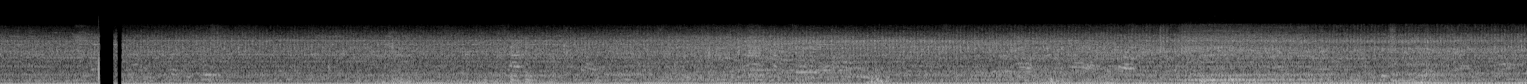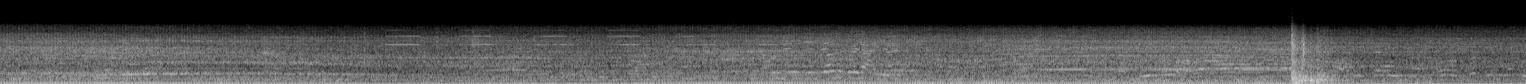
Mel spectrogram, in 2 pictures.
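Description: Forklift engine running steadily as it takes on and carries a load, its low rumble growing stronger partway through, under the chatter of workers' voices. A single sharp knock sounds near the end.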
